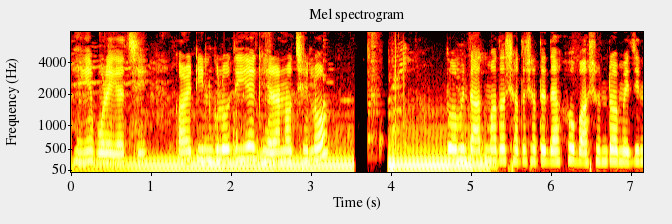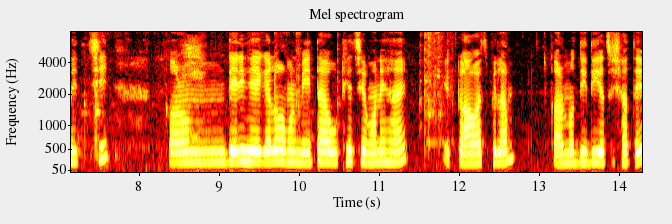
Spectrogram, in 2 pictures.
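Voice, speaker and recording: A woman's voice: fairly high pitch, little pitch movement, fairly quick, pauses often, music in the background. A young woman talks viewers through her household chores and her two daughters in a chatty home vlog. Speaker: vlogger, mother of two daughters. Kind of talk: casual vlog narration of daily chores. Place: home and courtyard by a water tap.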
